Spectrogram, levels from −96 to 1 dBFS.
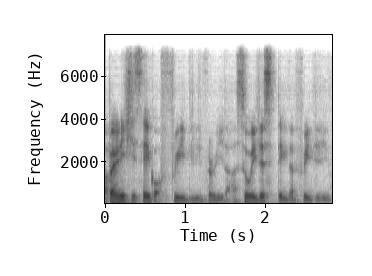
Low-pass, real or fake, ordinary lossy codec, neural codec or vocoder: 7.2 kHz; fake; none; codec, 16 kHz, 0.7 kbps, FocalCodec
